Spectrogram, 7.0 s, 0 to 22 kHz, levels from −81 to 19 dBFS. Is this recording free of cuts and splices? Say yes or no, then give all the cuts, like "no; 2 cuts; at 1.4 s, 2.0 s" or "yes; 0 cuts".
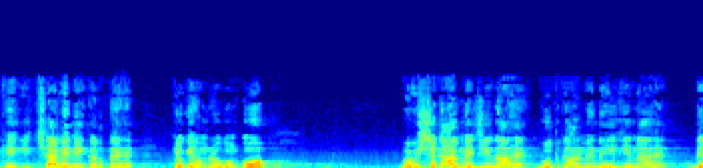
yes; 0 cuts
